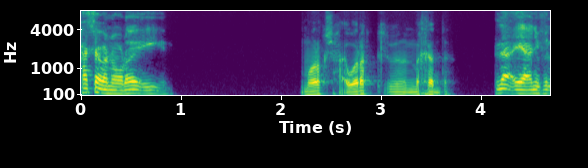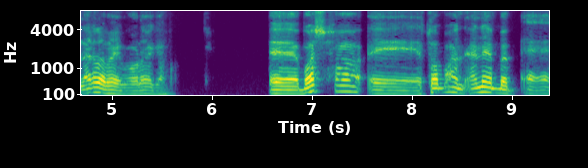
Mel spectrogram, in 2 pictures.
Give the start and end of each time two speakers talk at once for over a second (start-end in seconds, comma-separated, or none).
none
